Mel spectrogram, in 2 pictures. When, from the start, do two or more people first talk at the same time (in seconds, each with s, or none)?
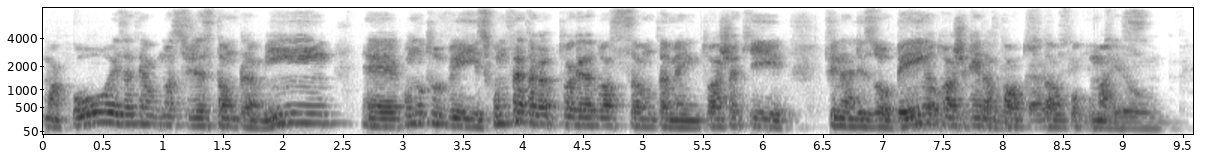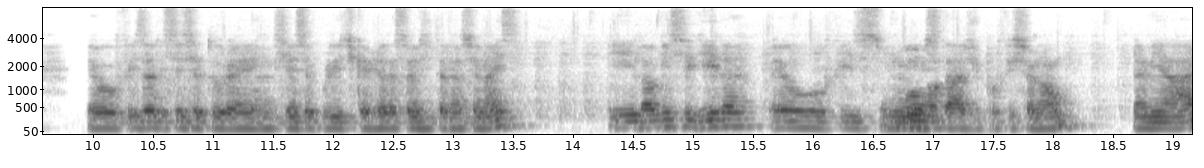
7.2 s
